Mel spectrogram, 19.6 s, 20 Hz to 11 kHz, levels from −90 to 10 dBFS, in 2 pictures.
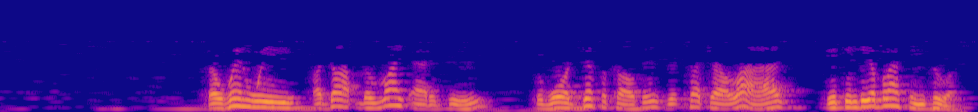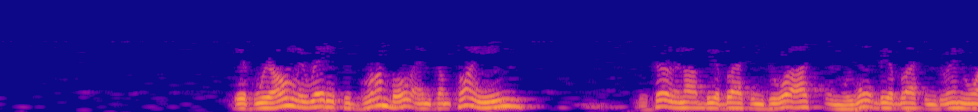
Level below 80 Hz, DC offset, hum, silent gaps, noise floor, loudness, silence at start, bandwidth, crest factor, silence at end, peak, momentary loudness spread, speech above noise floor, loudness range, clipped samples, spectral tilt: -62 dBFS; under 0.1%; none; none; -74 dBFS; -21 LUFS; 1.8 s; 2.6 kHz; 16 dB; 0 s; -6 dBFS; 11 LU; 54 dB; 6 LU; under 0.1%; -16.5 dB/octave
